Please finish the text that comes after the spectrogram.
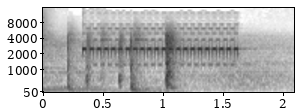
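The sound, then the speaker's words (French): An emergency-line telephone in an office's administrative department rings with a bright, steady electronic tone and a rapid warbling pulse, lasting about a second before cutting off. A few knocks and shuffles sound around it, and no one speaks. “Ça, c'est notre ligne d'urgence.”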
